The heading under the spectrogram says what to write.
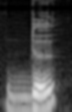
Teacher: Final x not pronounced, okay.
